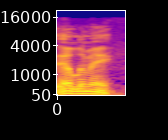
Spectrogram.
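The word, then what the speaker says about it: Ella Mai: I guess when people pronounce it, they say it so fast. It's Ella May instead of like Ella the back in the day May.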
